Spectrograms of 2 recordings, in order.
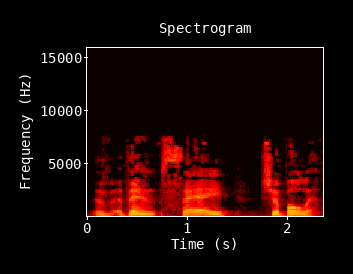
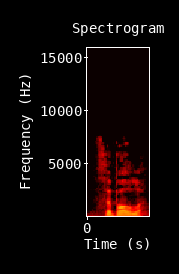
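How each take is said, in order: First: Shibboleth said slowly, with a clear sh at the start; correct Shibboleth. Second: Cibola with a plain s at the start instead of sh; mispronounced Shibboleth. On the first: Gileadite guards testing a fugitive, slow deliberate Shibboleth. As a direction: stretch out Shibboleth, sh sound first. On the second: Ephraimite fugitive fails the test, s for sh. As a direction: say Cibola, s not sh, like a failed password. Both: Retold or imitated. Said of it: "for he could not pronounce it right".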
